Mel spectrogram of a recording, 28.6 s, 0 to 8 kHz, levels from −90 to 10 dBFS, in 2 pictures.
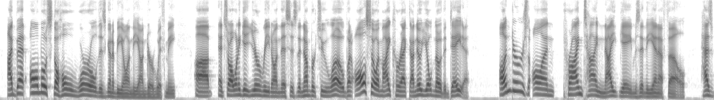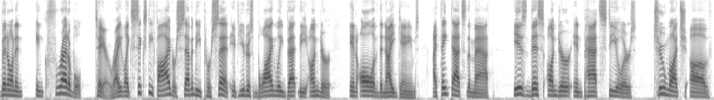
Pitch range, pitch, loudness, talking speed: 115-155 Hz, 135 Hz, -28 LUFS, 185 wpm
